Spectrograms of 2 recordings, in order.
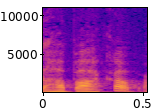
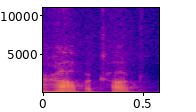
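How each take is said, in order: First: Habakkuk stressed on the middle syllable, ha-BAK-kuk; alternative pronunciation. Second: Habakkuk stressed on the first syllable, HAB-a-kuk; alternative pronunciation. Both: Shown as a demonstration. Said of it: "How do you pronounce that".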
